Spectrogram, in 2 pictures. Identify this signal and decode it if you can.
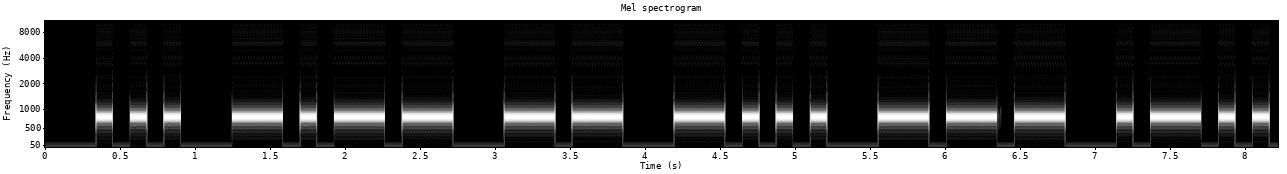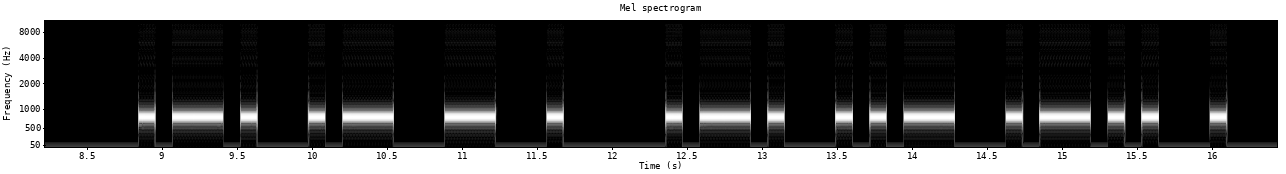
Morse code, heard as a keyed tone, about 10 wpm, 800 Hz. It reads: SYMBOL RATE RULE
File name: ANGLAIS texte clair 3 vitesse 10 mots minute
